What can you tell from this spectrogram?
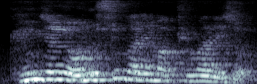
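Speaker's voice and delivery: ordinary delivery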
